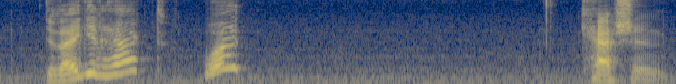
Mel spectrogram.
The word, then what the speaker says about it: cation: Cation. Cat ion. Positively charged ion. Yeah. So I'm not familiar with that term, and that makes sense if that's how you actually pronounce it, cation.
